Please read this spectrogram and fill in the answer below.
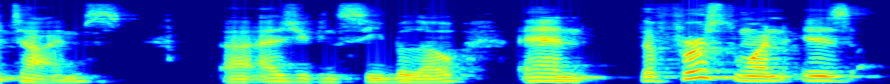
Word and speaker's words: bel: So the word bello is the long version of this word. Bel is open.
